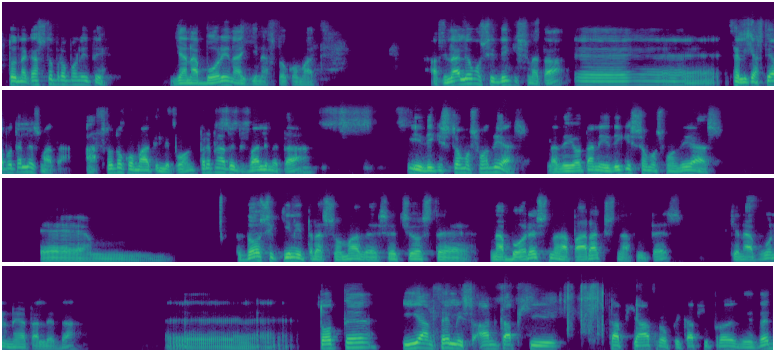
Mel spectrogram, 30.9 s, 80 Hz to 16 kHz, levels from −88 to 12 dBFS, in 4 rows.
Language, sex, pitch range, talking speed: Greek, male, 90-130 Hz, 140 wpm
